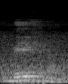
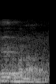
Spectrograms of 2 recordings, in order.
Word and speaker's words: মেঘনাদ: সেখানে আমাদের শিক্ষক উচ্চারণ করতেছেন বিভীষণের প্রতি মেঘনাদ। আসলে উচ্চারণটা আমার কাছে সঠিক মনে হয়, উচ্চারণটা হবে বিভীষণের প্রতি মেঘনাদ।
